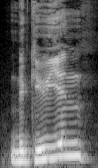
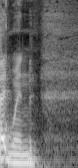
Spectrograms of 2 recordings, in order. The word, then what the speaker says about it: Nguyen: I think it's Gwyn. Gwyn, really? Or Win, maybe. I think it's just Win, actually. That's how you pronounce it. Win. I'm not an expert, so don't quote me on that.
